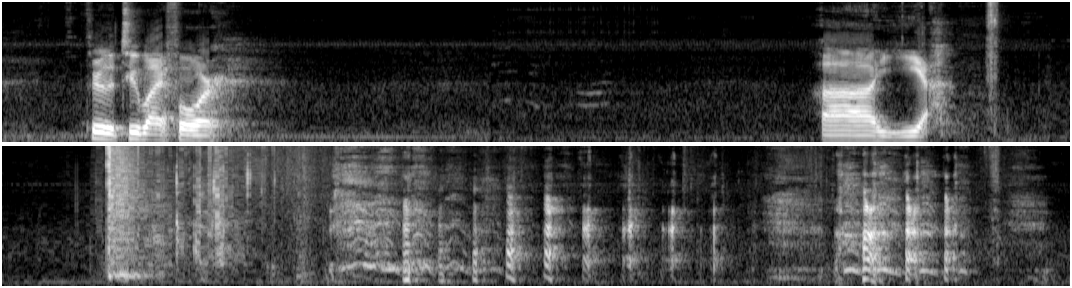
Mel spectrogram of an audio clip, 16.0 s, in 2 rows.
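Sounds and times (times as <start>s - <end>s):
man laughing: 10.4s - 15.4s.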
